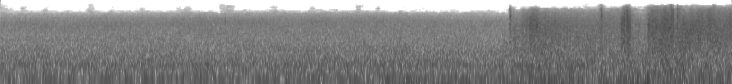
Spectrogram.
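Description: Water rushes against a ship's hull.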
